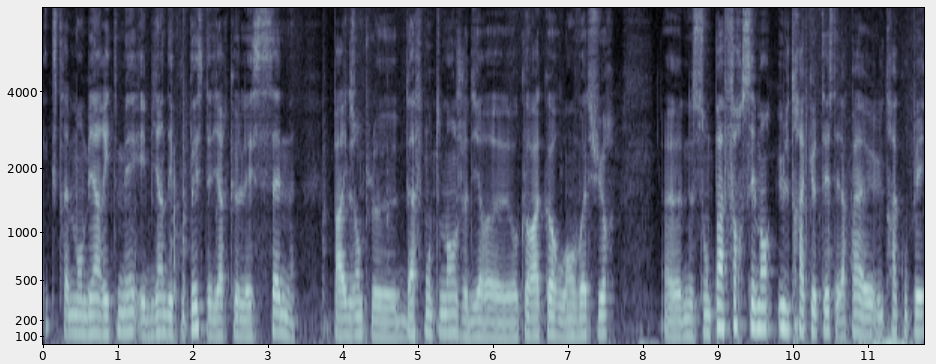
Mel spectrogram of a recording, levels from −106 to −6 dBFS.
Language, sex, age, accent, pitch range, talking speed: French, male, 20-39, French, 90-125 Hz, 165 wpm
